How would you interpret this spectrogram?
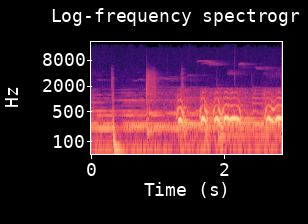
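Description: A soft thump and a brief rustle, then an owl hoots a run of clear, low notes in quick uneven bursts, with a final longer hoot, over a faint steady background hum.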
